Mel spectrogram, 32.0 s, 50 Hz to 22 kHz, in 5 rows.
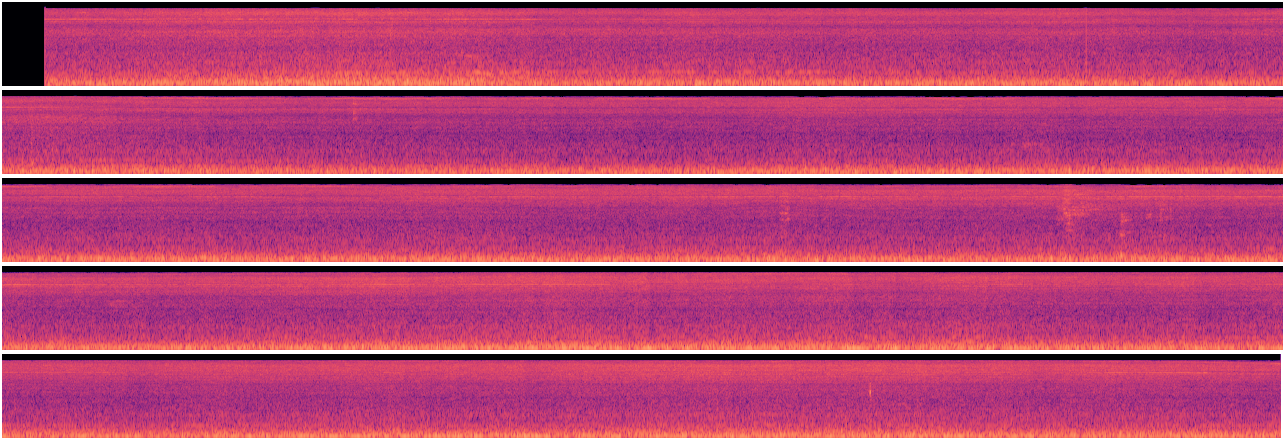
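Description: Cabin noise of a De Havilland Canada Dash 8 turboprop airliner on final descent: a steady drone of engines and propellers. About twenty seconds in, the propeller hum drops slightly in pitch and grows a little louder.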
